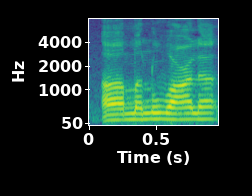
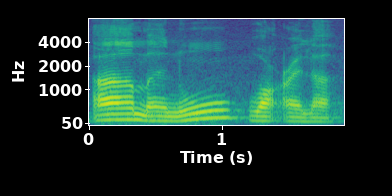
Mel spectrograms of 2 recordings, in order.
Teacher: آمنو میں جو نو ہے نا واو مدہ ہے، اس سے ایک الف کی مقدار کھینچ کر پڑھا جائے گا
